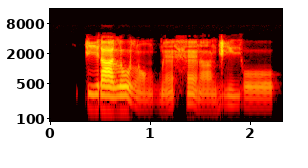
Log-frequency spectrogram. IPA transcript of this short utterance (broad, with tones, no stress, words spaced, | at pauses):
ki˦ɾa˦lo˦˨lɔ̃˨ ɡ͡bɛ̃˨˦hɛ̃˦˨ɾã˧ɡi˦ jo˦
